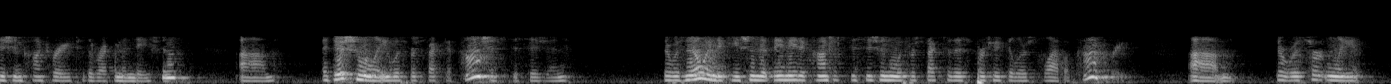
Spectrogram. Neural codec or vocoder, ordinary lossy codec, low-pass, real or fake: none; AAC, 24 kbps; 3.6 kHz; real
